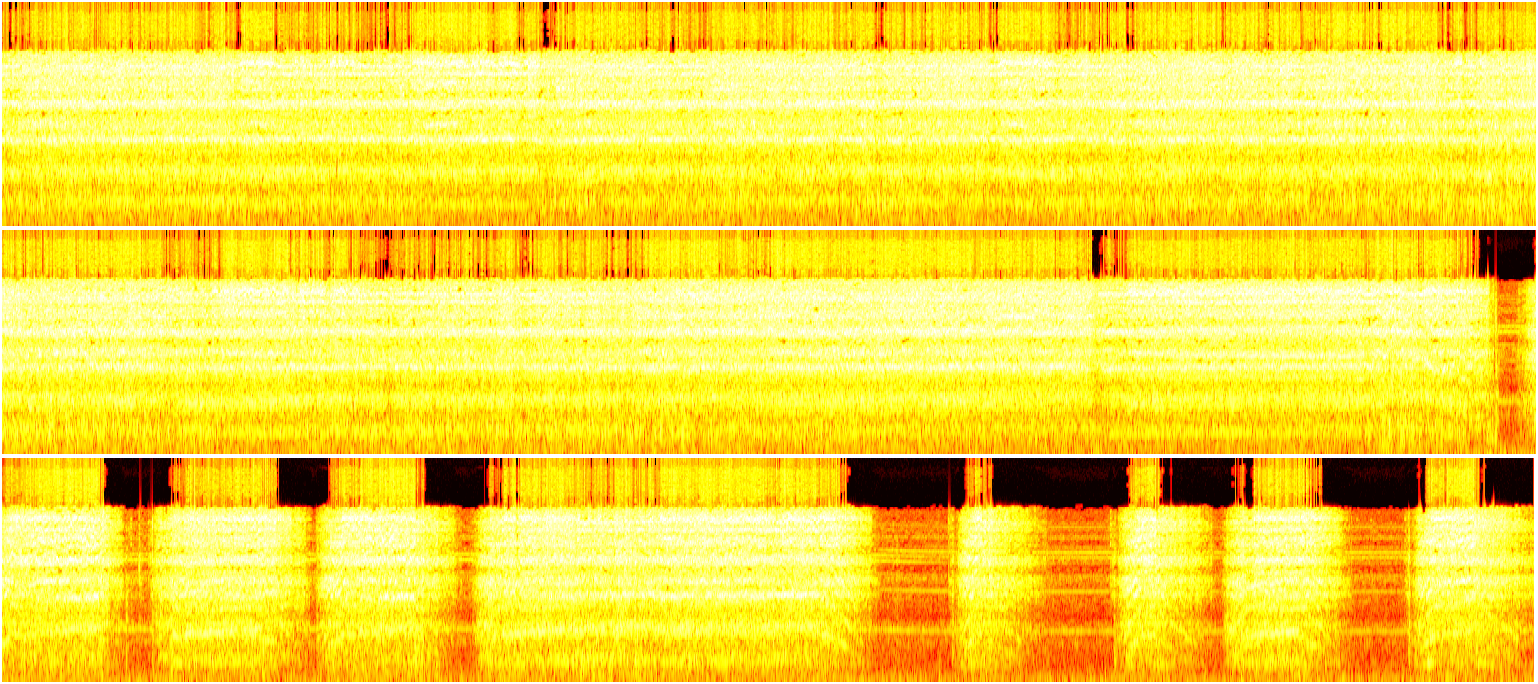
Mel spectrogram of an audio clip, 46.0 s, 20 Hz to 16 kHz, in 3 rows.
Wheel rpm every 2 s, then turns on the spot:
230, 230, 230, 230, 230, 230, 230, 220, 210, 230, 230, 220, 220, 220, 210, 120, 110, 110, 210, 110, 30, 80, 70.
32-34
